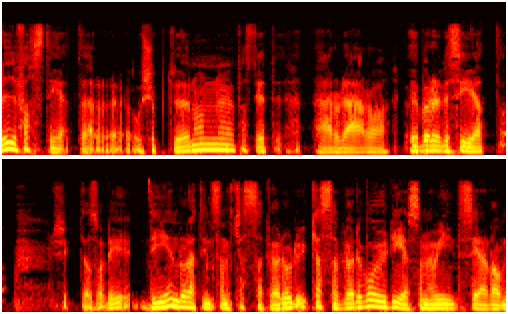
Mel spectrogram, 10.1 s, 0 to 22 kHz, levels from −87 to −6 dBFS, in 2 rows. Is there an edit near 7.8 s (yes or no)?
no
